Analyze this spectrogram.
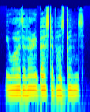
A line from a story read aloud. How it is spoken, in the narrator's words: she murmured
